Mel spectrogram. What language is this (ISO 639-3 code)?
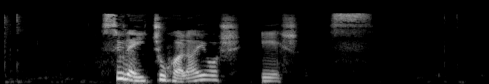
hun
